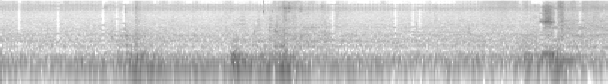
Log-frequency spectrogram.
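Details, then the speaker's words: Tesla Model S after new track control arm fitted for severe suspension rattle; reversing and driving forward slowly over a drain grid, only soft tyre thumps, no rattle, fix confirmed. "no rattle reverse reverse back hitting the drain grid just there and then forward once again"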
